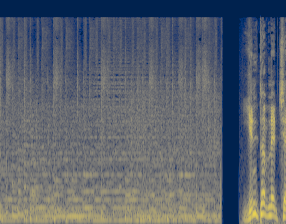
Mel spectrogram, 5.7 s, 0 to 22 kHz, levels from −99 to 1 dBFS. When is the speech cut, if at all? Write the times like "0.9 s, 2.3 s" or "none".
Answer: 4.8 s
